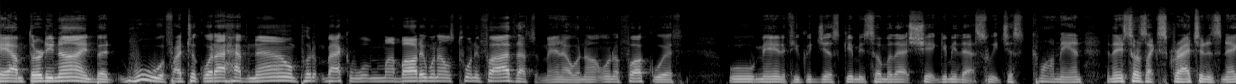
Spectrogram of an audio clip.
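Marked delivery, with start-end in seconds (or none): 0.0-10.8 sounding strongly, badly craving. Retelling a movie scene, imitating Emil craving the serum. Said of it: "This is where he's like".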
